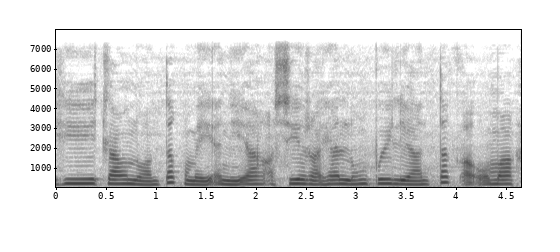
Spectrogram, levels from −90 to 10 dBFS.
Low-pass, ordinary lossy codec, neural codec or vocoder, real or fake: 7.2 kHz; none; autoencoder, 48 kHz, 128 numbers a frame, DAC-VAE, trained on Japanese speech; fake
